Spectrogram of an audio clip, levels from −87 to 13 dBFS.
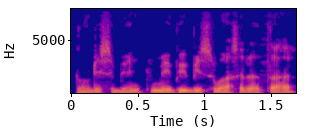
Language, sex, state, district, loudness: Hindi, male, Bihar, Samastipur, -23 LUFS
